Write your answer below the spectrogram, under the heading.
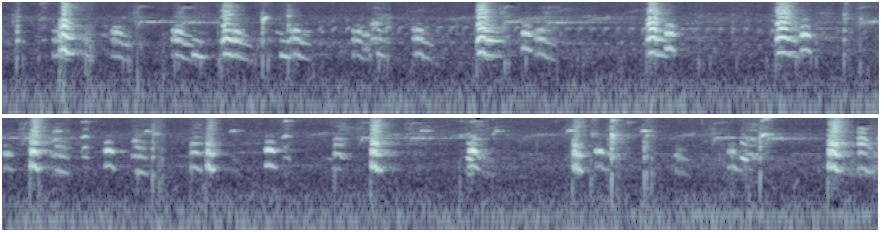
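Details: Many Eurasian coots trading loud, abrupt nasal calls, some sharp and clipped, others drawn out, overlapping in an uneven clamour across the whole stretch.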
